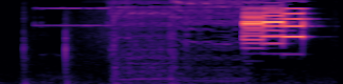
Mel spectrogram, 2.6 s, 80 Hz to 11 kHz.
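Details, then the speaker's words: RVLock keyless travel-trailer door handle, beep enabled by holding keypad 1: faint latch clicks then one short high-pitched electronic beep of about half a second as lock operates; lock/unlock confirmation beep switched on. "now if i want to turn the beep on i hold number one until you hear that beep now you're going to hear it a beep when it locks and unlocks"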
